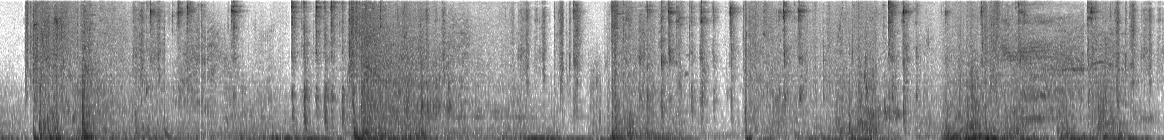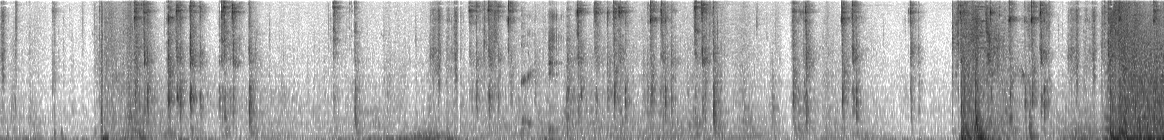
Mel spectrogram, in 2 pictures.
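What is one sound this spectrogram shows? Wooden walls and ramps snap into place with quick knocking clacks.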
